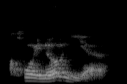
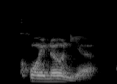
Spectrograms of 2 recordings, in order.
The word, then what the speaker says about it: koinonia: Koinonia, I think, is how it's at least koinonia pronounced by English speakers.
